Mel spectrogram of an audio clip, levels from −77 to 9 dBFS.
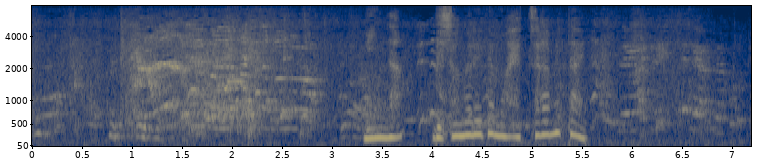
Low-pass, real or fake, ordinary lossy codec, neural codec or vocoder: none; real; none; none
